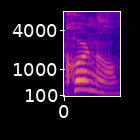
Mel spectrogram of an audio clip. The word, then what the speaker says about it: kernel: Kernel.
